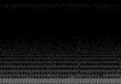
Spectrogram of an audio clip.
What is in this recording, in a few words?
Speech noise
